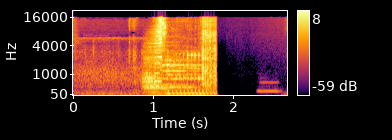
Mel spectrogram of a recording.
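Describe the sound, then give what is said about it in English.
A big cat lets out a loud, rough roar with a harsh, rumbling low growl beneath it, ending abruptly, followed by a short silence and a faint low hum. “It is a feline. Yes, it would be qualified as a feline.”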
